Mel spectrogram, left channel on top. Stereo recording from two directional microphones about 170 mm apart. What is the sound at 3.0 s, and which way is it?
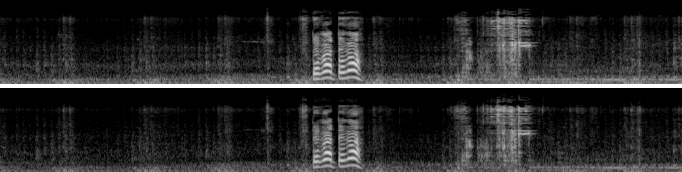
Speech, 20° right (ahead or behind).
